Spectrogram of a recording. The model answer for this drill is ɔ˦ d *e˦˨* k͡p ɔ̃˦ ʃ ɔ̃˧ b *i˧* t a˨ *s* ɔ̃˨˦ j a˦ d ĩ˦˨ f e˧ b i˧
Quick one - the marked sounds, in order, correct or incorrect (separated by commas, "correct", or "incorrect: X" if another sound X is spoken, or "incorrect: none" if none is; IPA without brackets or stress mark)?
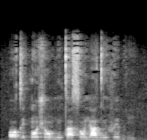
incorrect: e˦, incorrect: ĩ˧, correct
